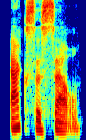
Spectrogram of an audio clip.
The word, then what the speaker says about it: Axicel: It is a long drug name with 2 words, and I can see why it has a nickname, which is Axicel.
